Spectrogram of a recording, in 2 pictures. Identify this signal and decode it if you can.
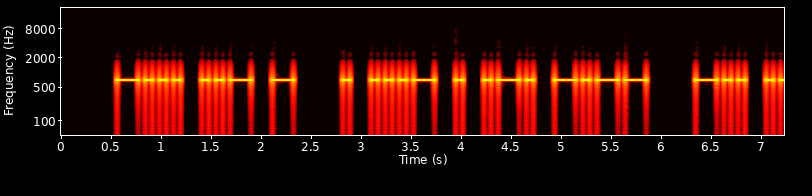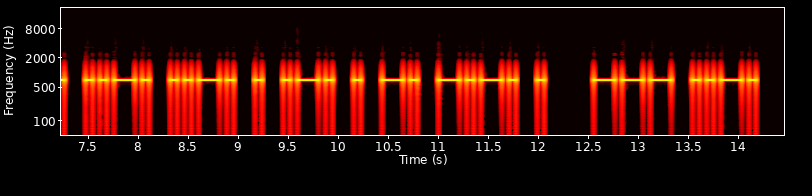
Morse code, heard as a keyed tone, about 17 wpm, 700 Hz. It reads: BUT EVERY DIFFERENCE OF
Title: Sentences from Top 1400 Words 17wpm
